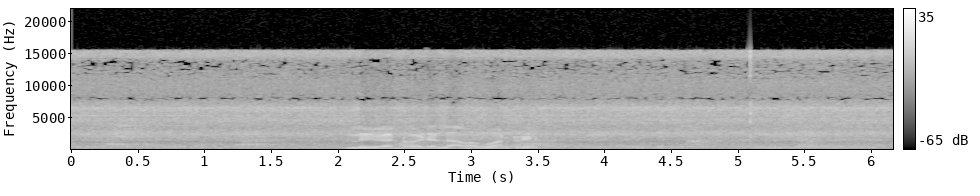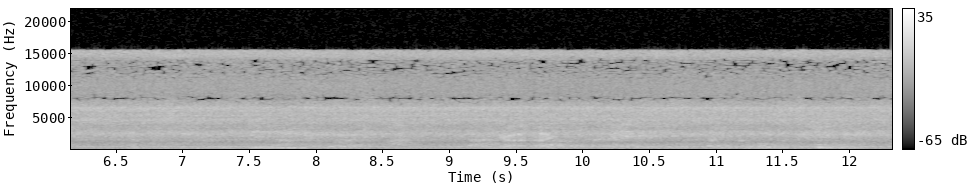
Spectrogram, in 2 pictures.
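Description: Machinery hums steadily in a large echoing hall.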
